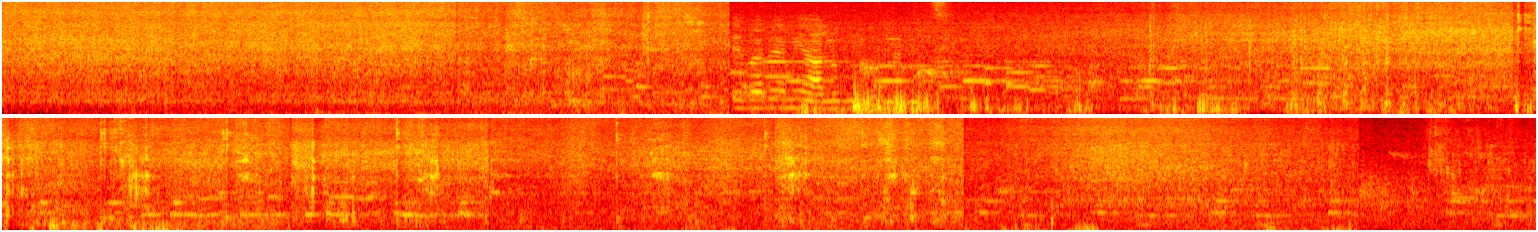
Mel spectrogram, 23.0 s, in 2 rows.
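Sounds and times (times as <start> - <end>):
potatoes sizzling in a pan: 0.0 - 5.5, 8.3 - 21.3
spatula scraping and knocking pan: 11.3 - 18.8.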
